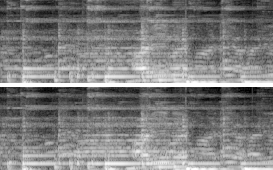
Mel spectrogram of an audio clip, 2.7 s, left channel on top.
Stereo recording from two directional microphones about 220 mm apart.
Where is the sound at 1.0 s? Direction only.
40° left (ahead or behind).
